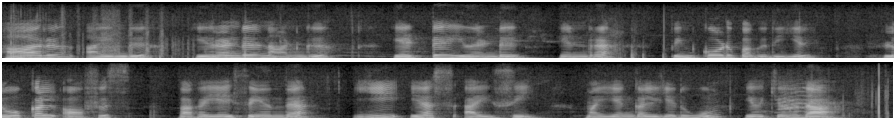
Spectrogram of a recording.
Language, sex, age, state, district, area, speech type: Tamil, female, 30-45, Tamil Nadu, Mayiladuthurai, rural, read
